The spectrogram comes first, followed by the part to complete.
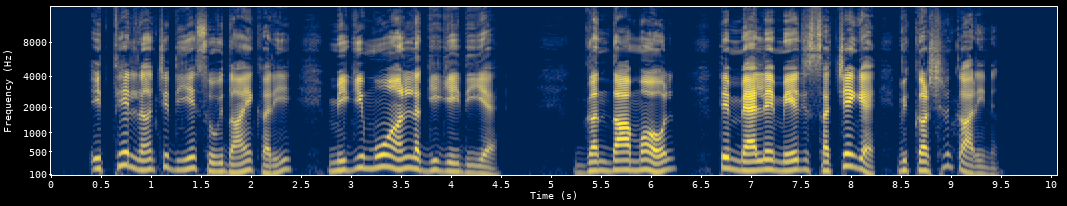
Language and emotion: Dogri, disgusted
